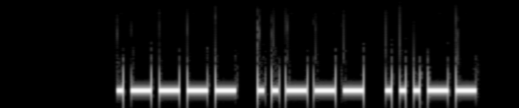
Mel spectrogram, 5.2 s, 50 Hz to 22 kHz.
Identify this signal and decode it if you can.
Morse code, heard as a keyed tone, about 17 wpm, 700 Hz. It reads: 123
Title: Numbers - 3-Digit 17wpm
